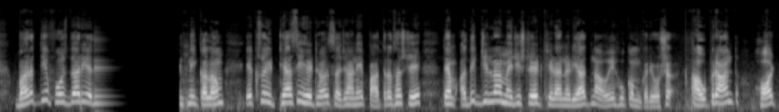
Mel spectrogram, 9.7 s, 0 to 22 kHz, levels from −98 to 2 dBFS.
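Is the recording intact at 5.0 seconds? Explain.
Yes, at 5.0 seconds the audio is intact, with no dropout, click, distortion or other fault at that moment.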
